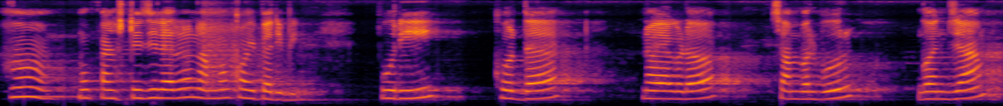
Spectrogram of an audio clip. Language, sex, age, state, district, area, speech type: Odia, female, 30-45, Odisha, Puri, urban, spontaneous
